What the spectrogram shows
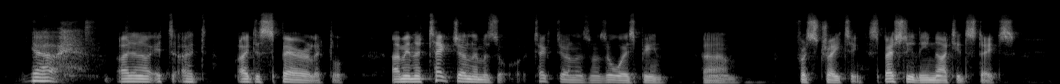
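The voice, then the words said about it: British accent. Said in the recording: “As you can probably tell from my accent, I'm from the UK.”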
